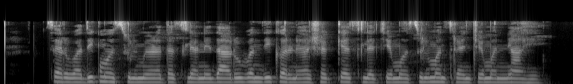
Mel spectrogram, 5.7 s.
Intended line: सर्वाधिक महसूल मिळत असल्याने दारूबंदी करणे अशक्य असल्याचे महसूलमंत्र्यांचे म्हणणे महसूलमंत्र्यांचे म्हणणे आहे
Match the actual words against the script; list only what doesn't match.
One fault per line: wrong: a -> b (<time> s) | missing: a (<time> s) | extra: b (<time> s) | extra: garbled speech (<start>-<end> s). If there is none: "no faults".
missing: महसूलमंत्र्यांचे म्हणणे (5.1 s)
